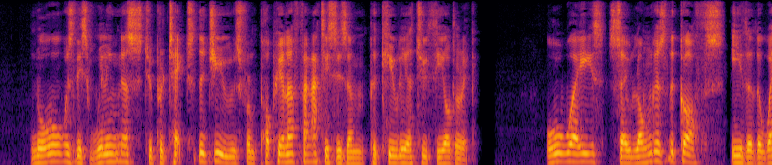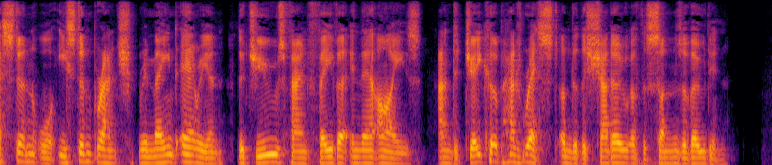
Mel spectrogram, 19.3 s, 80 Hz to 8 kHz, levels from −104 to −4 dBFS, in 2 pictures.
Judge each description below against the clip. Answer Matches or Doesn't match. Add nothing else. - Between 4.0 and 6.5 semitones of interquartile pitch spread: Doesn't match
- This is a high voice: Doesn't match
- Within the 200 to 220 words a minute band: Doesn't match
